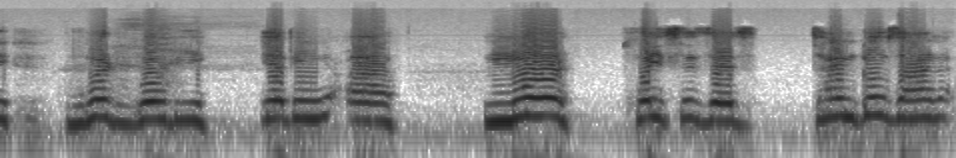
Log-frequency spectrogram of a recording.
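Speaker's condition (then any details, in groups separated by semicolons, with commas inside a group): Cerebral palsy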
